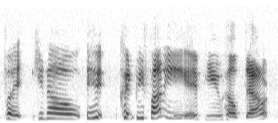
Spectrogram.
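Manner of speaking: high, loud daughter voice; teasing. Acted. Daughter teasing dad about math help, teasing.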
